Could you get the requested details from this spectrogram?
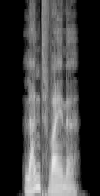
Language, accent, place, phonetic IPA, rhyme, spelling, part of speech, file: German, Germany, Berlin, [ˈlantˌvaɪ̯nə], -antvaɪ̯nə, Landweine, noun, De-Landweine.ogg
- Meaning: nominative/accusative/genitive plural of Landwein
